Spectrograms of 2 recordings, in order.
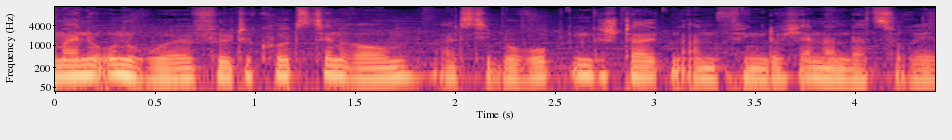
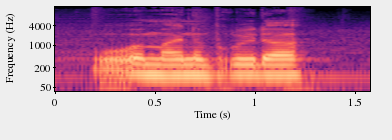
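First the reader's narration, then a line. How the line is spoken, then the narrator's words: Calling out. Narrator (German): rief der Illuminator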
